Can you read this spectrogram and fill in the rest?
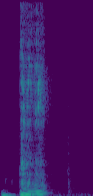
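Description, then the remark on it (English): A short, loud, buzzy blast like a fart or raspberry, lasting about a third of a second, followed by a faint click and quiet; no talking. “No, you have to cut it off after the fart sound.”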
